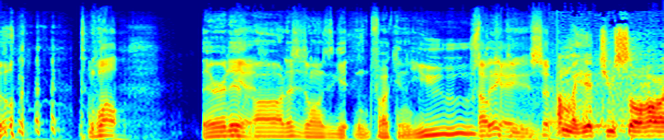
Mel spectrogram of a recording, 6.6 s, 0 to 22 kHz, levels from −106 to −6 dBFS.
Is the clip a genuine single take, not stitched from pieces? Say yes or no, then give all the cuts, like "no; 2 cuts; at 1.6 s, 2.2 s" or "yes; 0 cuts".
no; 1 cut; at 5.5 s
